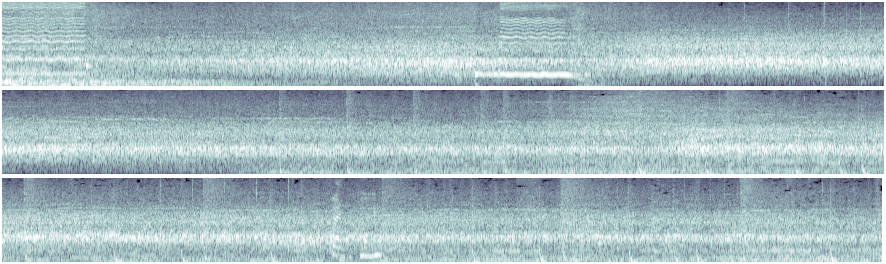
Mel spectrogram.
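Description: A girl's final held sung note, with vibrato, ends about a second in; a large audience then applauds and cheers loudly, with whoops, over music.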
